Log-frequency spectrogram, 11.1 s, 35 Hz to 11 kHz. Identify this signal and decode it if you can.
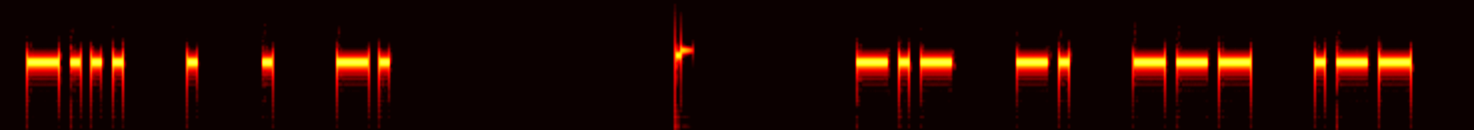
Morse code, heard as a keyed tone, about 15 wpm, spaced as for 11 wpm, 700 Hz. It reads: BEEN KNOW
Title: 2x Character Spacing - Top 100 Words - 15wpm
